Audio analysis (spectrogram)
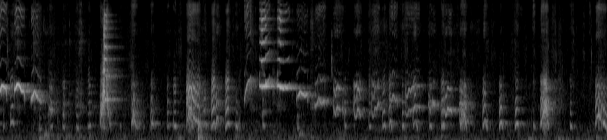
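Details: Two-week-old Golden Retriever puppies in their whelping box, moving about on wobbly legs, give a busy stream of high squeaky whines and yelps, some long and wavering, overlapping quickly with short soft squeaks between.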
